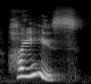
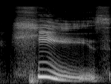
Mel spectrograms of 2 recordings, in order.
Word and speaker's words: he's: If you put the apostrophe here, it's pronounced as hais, which is wrong. And this is the correct word for which we'll pronounce it as he's and not hi's. So your stress will be on the E.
